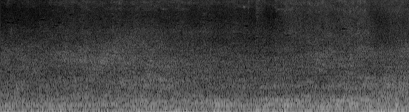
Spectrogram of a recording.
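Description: A bus engine hums as the bus drives past.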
